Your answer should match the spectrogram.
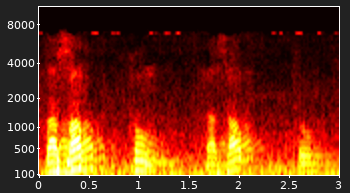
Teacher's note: الإدغام ليس بالكامل، يعني الطاء يبقى لها أثر وهو صفة الإطباق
